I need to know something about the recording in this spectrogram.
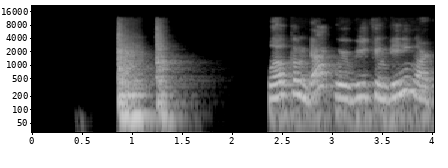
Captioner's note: gavel thud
